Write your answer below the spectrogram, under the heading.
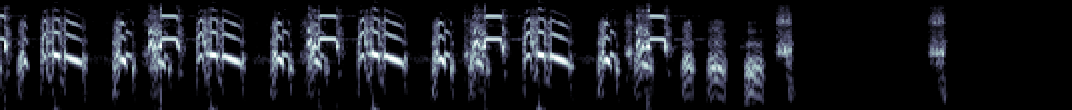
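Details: Female grey francolin in jungle, calling for hunting purposes: a dense run of loud grating notes, each dropping in pitch, repeated quickly for nearly three seconds, then trailing into two isolated harsh notes before silence.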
